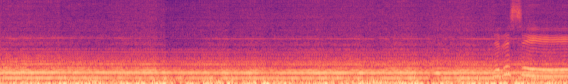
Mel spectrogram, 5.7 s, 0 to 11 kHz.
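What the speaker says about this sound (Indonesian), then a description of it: "Suara knalpotnya, headernya nih agak bocor." A Kawasaki ZX25R motorcycle idles with a steady, even exhaust drone from a header that leaks slightly, heard up close and continuous, with a brief blip of revs near the end.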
